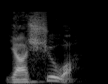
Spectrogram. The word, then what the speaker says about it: Yahshua: In Hebrew, the true name of God is YHWH, pronounced Yahweh, and the true name of Jesus is YHSWH, pronounced Yahshua.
